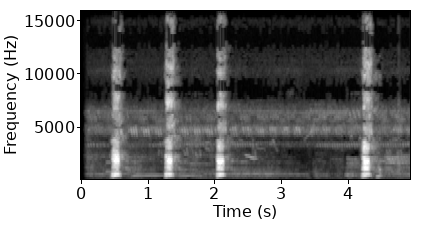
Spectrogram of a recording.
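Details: Dog barking in the morning: four sharp, single barks, three spaced under a second apart, then a pause before a fourth near the end, over a faint steady background hum.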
